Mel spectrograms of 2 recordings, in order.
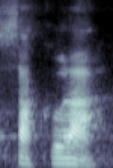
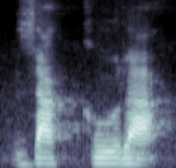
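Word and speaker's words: ざくら: If you have noticed, here you do not pronounce Sakura. Here the pronunciation is Zakura.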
